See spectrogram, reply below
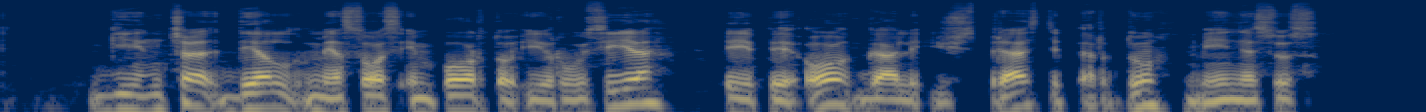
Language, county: Lithuanian, Vilnius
